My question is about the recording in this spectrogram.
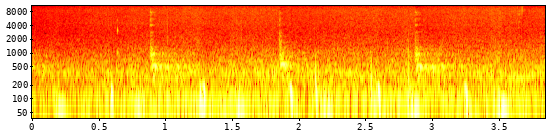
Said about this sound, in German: Und plötzlich hörte ich über mir die Turmuhr.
